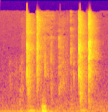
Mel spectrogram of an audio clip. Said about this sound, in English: Who the heck is typing in the background? Oh, I am so sorry. That was me. I should have muted the mic.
